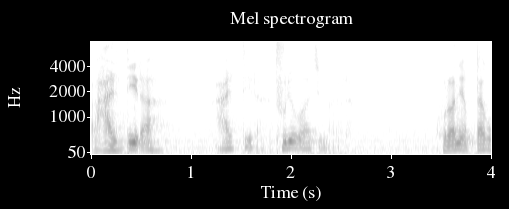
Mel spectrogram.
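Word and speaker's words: אל תירא: 뭐냐면 알띠라, 알티라, 알띠라. 그래서 히브리 발음으로 알띠라, 알띠라.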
